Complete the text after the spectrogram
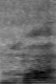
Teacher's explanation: ये वाला जो है म, देखिए म बोल रहे हैं, म, नाक और मुंह दोनों की सहायता से बोला जा रहा है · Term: पंचमाक्षर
